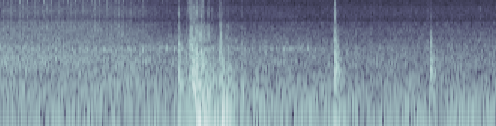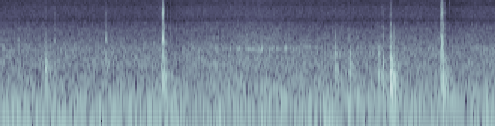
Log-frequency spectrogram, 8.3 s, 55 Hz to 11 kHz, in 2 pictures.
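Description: A person climbs into a 2024 Jeep Gladiator Mojave X, marked by one solid door thud followed by a scatter of light clicks and taps. A low engine idle hums steadily underneath.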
